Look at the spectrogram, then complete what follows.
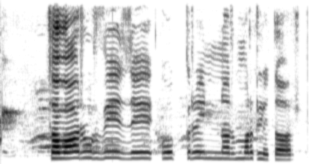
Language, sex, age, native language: Icelandic, male, 12, Icelandic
